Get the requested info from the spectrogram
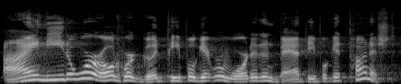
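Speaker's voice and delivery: high-pitched, indignant imitation; mock angry Elihu. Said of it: "Elihu just gets mad at him".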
